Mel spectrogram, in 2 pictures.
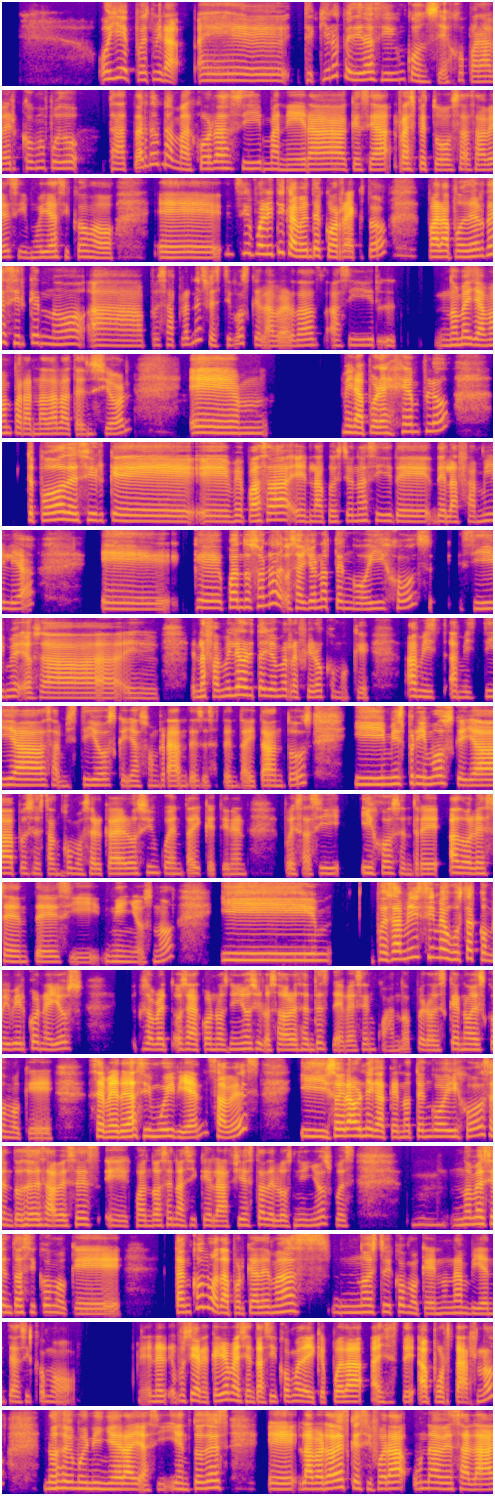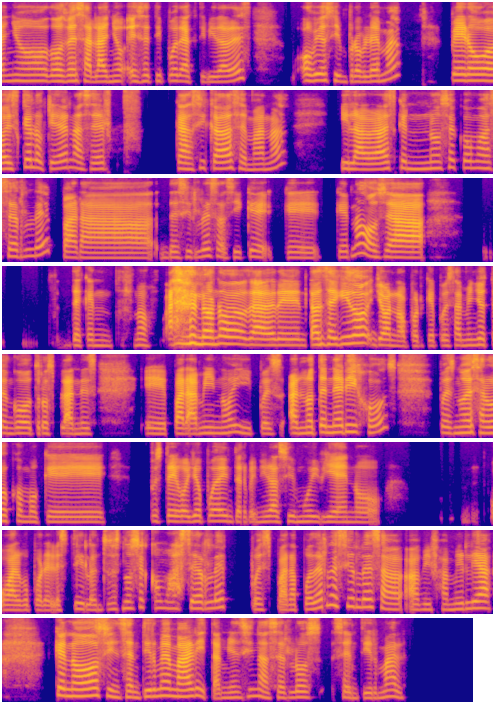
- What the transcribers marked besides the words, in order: drawn out: "Y"; other background noise
- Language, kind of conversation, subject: Spanish, advice, ¿Cómo puedo decir que no a planes festivos sin sentirme mal?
